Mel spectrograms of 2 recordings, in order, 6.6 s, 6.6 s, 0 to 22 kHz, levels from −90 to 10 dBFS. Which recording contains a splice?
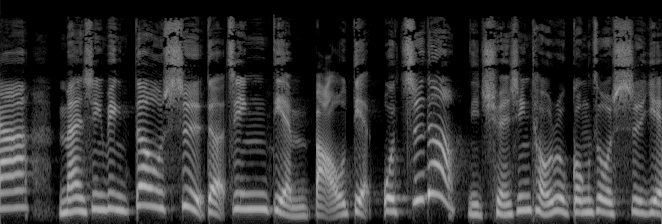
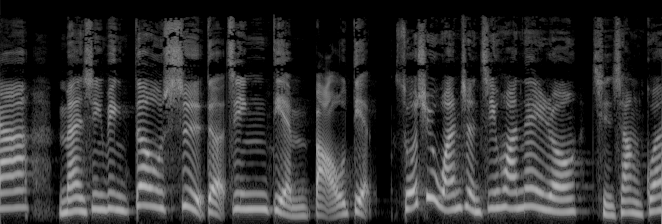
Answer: second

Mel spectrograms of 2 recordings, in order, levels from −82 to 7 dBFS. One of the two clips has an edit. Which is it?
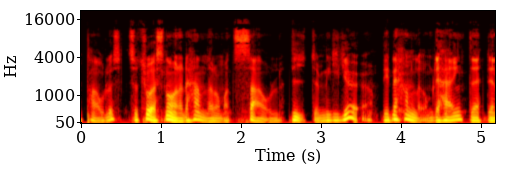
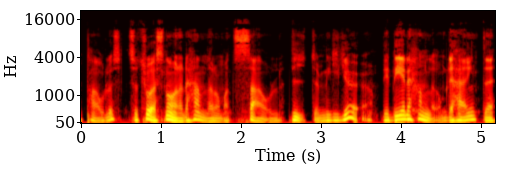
first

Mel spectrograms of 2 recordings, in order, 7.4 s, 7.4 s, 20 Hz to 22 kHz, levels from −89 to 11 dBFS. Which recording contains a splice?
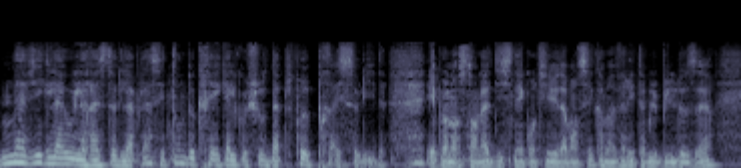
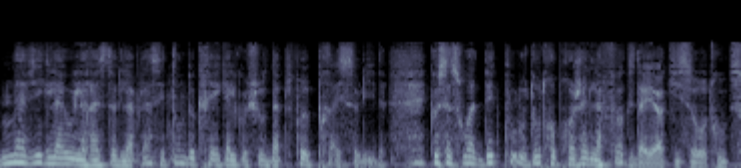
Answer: second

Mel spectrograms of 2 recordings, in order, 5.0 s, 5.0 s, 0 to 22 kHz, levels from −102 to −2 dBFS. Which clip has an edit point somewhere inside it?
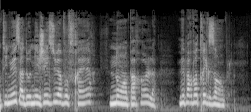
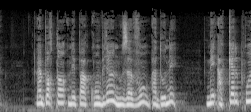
second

